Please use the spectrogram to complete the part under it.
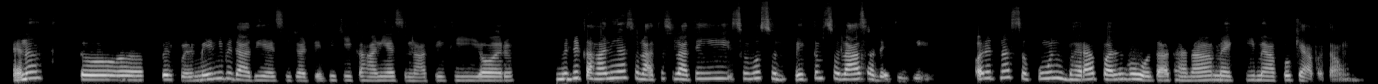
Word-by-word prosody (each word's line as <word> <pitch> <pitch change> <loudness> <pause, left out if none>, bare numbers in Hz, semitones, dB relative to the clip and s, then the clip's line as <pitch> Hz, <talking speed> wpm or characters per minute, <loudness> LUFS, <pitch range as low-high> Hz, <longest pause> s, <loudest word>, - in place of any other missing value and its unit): है - - +5
ना? 285 +3 +4 0.4
तो 215 -2 +6
अ, - - +3 0.2
बिल्कुल 215 -6 +2
मेरी 245 +7 +2
भी 275 - -5
दादी 195 -4 -1
ऐसी 185 0 -9
ही - - -13
करती 170 -1 -5
थी 200 - -7
कि 195 - -6
कहानियाँ 185 0 -2
सुनाती 175 0 -9
थीं 185 0 -8
और 185 0 +1 0.5
मुझे 255 +4 +3
कहानियाँ 280 +5 +3
सुनाते-सुनाते 260 -3 -1
ही 275 +3 -3
सु 260 - -6
वो 280 +3 0
सुन 255 -5 -4
एकदम 235 +5 -2
सुला-सा 245 -1 +3
देती 215 +9 -4
थीं। 295 +1 -12 0.5
और - - +4
इतना 305 +2 -2
सुकून 275 -1 -1
भरा 230 +2 +3
पल 220 -1 +5
वो 245 -1 +6
होता 190 -2 +1
था 190 -3 -4
ना, 185 +2 +1
मैं 205 -2 0
कि 205 +2 -11
मैं 205 -1 -1
आपको 190 +2 -1
क्या - - -2
बताऊँ? 230 - -11
220 Hz, 185 wpm, -24 LUFS, 190-265 Hz, 0.5 s, तो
